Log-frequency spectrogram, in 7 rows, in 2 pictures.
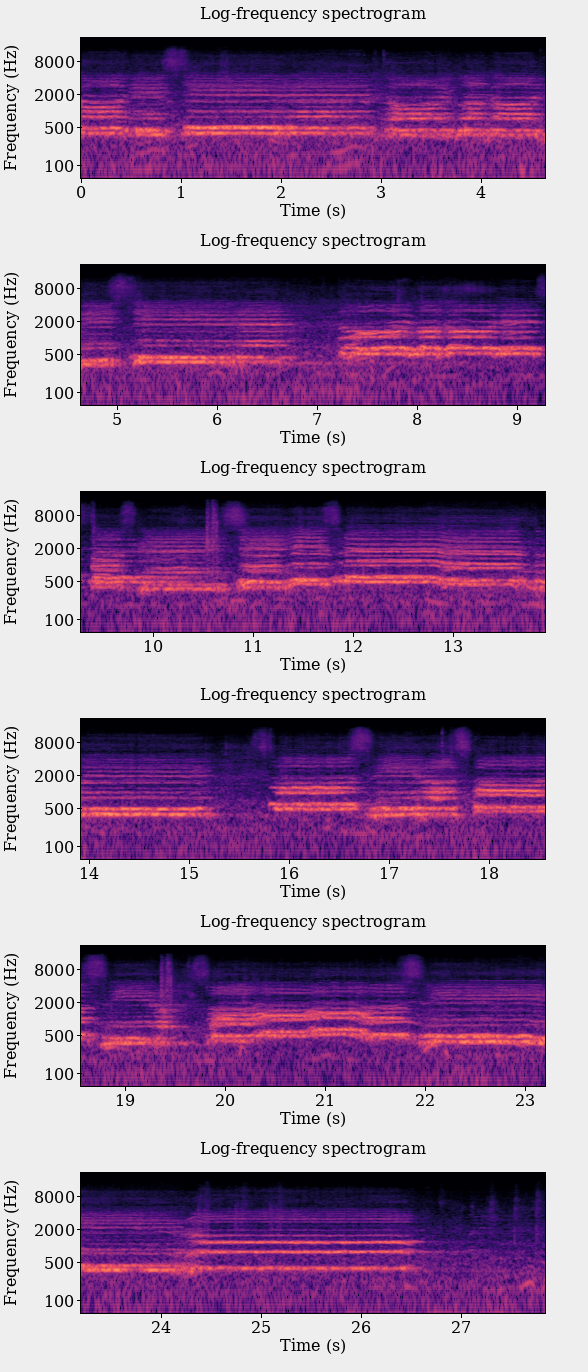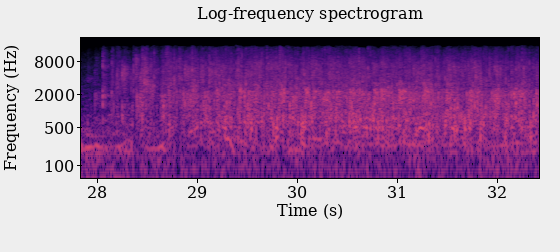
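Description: Children's choir singing a song in phrases of a few seconds each. The song ends about 27 seconds in, and a second later applause starts.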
